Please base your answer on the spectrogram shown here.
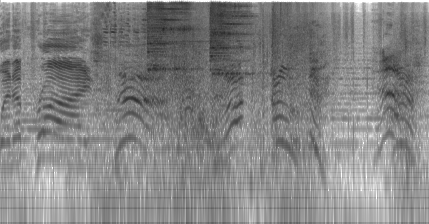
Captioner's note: wincing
